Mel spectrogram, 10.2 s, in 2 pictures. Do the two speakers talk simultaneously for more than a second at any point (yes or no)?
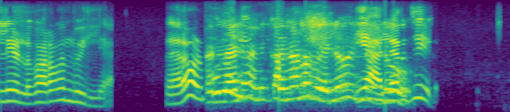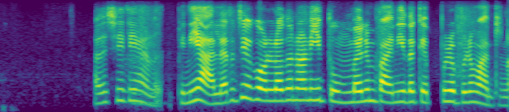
no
